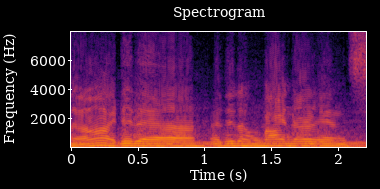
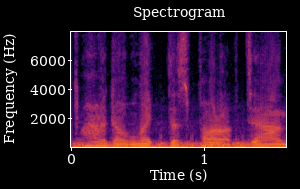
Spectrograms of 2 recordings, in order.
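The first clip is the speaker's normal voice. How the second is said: usual speaking voice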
